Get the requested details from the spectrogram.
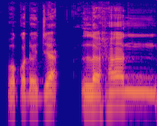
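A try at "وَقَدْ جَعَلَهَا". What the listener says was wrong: Salah harokat itu berarti. Ja'alaha.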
